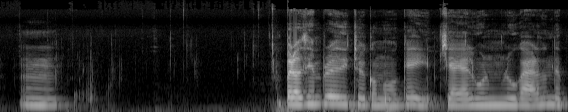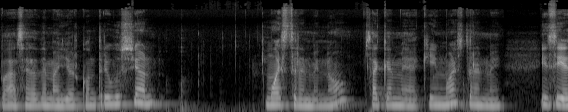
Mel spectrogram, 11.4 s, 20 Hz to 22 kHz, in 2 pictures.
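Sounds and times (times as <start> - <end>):
person sipping coffee from a cup: 0.1 - 2.8
speech: 2.9 - 7.4, 8.3 - 11.3.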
